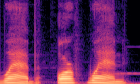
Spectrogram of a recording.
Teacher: When you make the w sound, hold it briefly and then glide smoothly into the vowel sound, because w is a voiced glide sound that prepares your mouth for the vowel that follows. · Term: w glide sound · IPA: /w/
